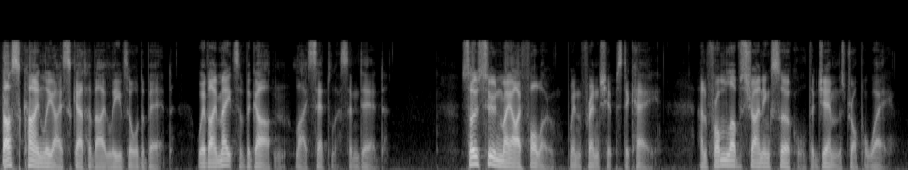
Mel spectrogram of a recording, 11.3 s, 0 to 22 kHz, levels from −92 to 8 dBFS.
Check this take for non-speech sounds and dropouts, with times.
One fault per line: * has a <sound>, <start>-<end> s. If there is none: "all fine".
all fine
